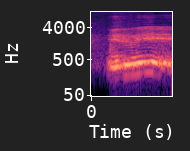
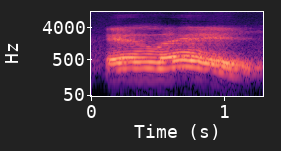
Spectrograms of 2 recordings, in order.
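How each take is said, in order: First: "エルエー" as flat separate Japanese syllables; each mora even, e-ru-e-e; 日本語読み; katakana reading. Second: "エルエー" slowly, linked as "el-ei", louder; 英語風; English L.A. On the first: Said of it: "じゃなくて". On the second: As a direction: glide "エルエー" into two English syllables. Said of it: "っていう感じでございますね". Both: Shown as a demonstration.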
